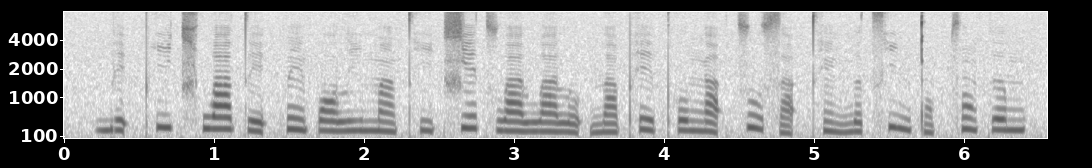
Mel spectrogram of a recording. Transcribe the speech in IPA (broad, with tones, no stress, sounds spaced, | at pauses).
b e˨ ʔ pʰ i˦ t͡ɕʰ w a˦ t̪ e˨ ʔ p ẽ˥˧ p ɔ˧ l i˧ m ã˨˩ t̪ʰ i˨ ʔ ɕ e˦ t͡s w a˧ l w a˧ l o˨ ʔ n̪ a˧ pʰ e˥˧ pʰ o˧ ŋ a˨ ʔ t͡s u˥˧ s a˨ ʔ t̪ʰ ẽ˥˧ ŋ ə˦ t͡sʰ i˥˧ ŋ t̪ ɔ̃˨ p̚ s ɔ̃˥˧ k ə˦ m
